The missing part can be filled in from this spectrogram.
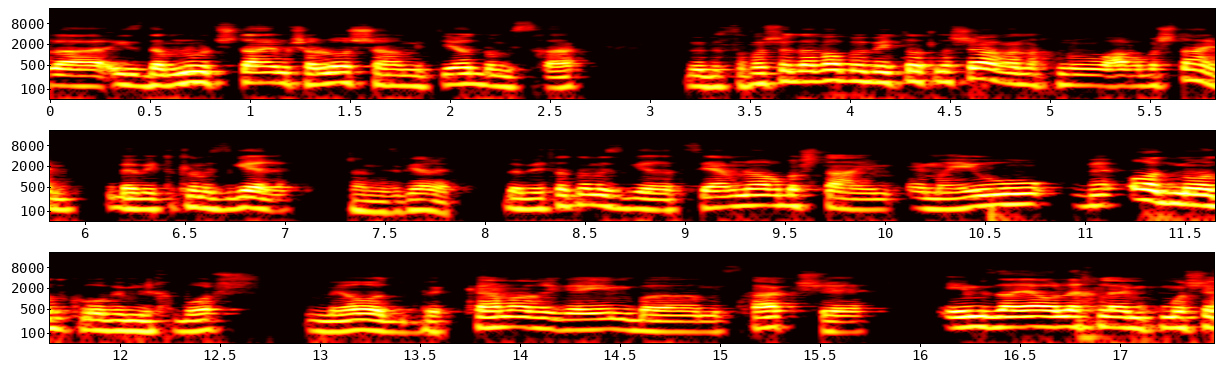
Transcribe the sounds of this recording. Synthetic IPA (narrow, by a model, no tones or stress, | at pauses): laizd̪amnutʃtaimʃalo̞ʃaːmit̪ijo̞t̚bemisχak | vebeso̞fo̞ʃeld̪avaʁbe̞bejto̞tlaʃaʁanaχnuaʁbaʃtaimbebejtotlamis̬ɡe̞ʁet | lamisɡeʁet̪ | bebejt̪o̞tlamisɡe̞ʁet̪sijamnuaʁbaʃtaime̞majume̞ʔo̞d̪me̞o̞d̪kʁo̞vimliχbo̞ʃ | me̞o̞d̪be̞kamaʁe̞ɡaimbamisχakʃe̞ | imzeajao̞le̞χlae̞mkmo̞ʃe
